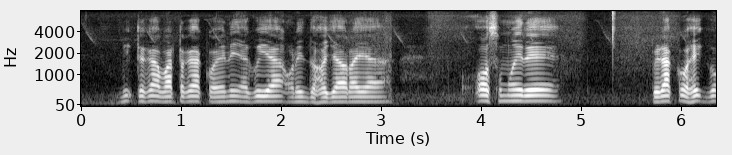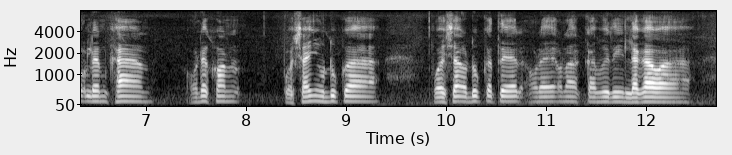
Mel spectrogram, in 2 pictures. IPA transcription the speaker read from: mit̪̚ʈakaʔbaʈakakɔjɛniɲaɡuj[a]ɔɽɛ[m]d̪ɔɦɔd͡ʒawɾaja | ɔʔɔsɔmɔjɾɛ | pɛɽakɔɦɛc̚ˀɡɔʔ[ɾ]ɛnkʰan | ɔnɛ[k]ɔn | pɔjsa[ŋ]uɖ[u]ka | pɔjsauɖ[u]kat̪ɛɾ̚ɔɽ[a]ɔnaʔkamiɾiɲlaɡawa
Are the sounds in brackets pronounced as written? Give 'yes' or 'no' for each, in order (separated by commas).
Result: yes, no, no, no, no, yes, yes, no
